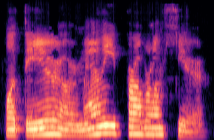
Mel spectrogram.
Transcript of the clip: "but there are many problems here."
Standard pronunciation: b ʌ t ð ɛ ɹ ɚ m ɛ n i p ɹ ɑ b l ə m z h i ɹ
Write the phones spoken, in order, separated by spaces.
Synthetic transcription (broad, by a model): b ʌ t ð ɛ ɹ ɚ m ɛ l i p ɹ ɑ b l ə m h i ɹ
